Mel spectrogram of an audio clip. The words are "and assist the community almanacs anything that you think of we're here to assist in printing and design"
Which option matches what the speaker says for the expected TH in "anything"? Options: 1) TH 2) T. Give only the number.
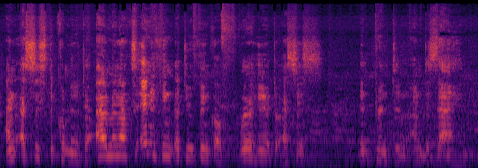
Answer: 1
